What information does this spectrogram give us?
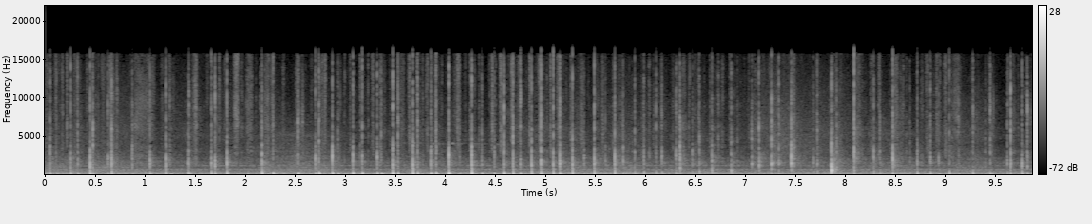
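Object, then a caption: Plastic deodorant stick. A small, hollow white plastic deodorant stick with a green cap, held between microphones, is tapped quickly with fingertips and nails. The result is a rapid, steady stream of short, dry clicks and taps with a hollow low thud beneath and bright clicky edges. No ring lingers after each tap.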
